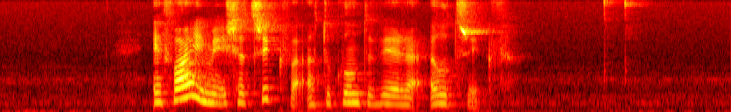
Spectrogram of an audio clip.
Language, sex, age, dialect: Faroese, female, 36-60, Norðurstreymoy/Eysturoy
